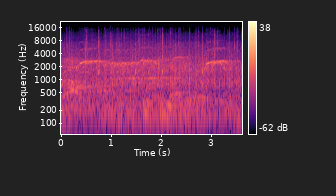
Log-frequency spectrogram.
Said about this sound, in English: Ladies and gentlemen, it is time for your elected officials to be sworn into office. You can clap for that.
